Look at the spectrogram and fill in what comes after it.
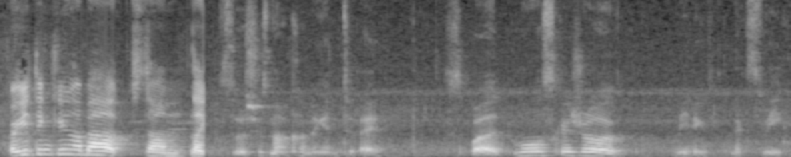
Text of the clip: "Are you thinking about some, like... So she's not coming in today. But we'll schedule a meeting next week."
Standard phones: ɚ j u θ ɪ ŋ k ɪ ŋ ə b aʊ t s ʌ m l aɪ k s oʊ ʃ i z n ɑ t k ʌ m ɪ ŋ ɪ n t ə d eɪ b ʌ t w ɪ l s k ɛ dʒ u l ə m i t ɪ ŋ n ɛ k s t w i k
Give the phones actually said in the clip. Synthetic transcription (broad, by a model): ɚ j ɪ θ ɪ ŋ k ɪ ŋ ə b aʊ t s ʌ m l aɪ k s oʊ s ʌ s n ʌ t k ʌ m ɪ ŋ ɪ n t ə d eɪ b ʌ t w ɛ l s k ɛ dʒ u l m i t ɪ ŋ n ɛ k s t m i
